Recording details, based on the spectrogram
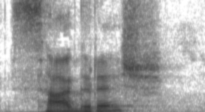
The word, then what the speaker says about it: Sagres: Sagres, und ja, es wird genauso ausgesprochen, und Superbock.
